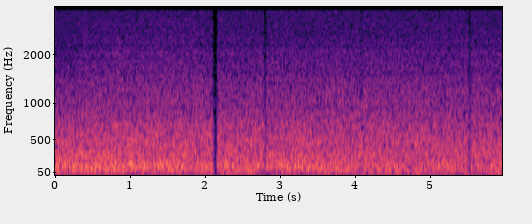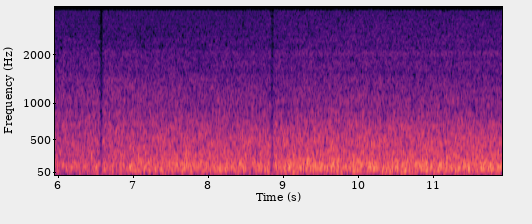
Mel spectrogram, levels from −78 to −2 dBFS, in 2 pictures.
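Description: A DECT cordless phone buzz runs through the whole clip: a thin, steady 100 Hz tone with a dense stack of harmonics, sitting roughly 20 dB below the sound. It comes from a nearby DECT handset or base transmitting a radio burst every 10 ms, which the audio circuitry rectifies into an audible buzz.

A burst of packet loss hits from 2.09 to 2.18 s. About 60 ms of audio arrived too late or not at all. The receiver stretched the last sound over roughly 56 ms, letting it fade, then resumed further on with that stretch of the original gone.

Short concealed packet loss follows at 2.78, 4.06, 5.51, 6.55 and 8.83 s. Each time about 30 ms failed to reach the decoder, and the receiver patched the hole with 24 to 35 ms of continued or noise-shaped sound before blending back. Each is heard as a brief smear or wobble. Throughout, the call path passes nothing above 4 kHz, which fits G.711 A-law at 64 kbps.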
